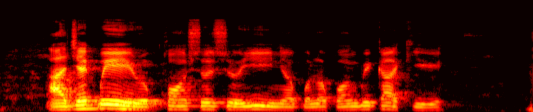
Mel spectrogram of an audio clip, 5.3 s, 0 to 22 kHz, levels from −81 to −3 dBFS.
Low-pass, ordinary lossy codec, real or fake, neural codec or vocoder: none; none; real; none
